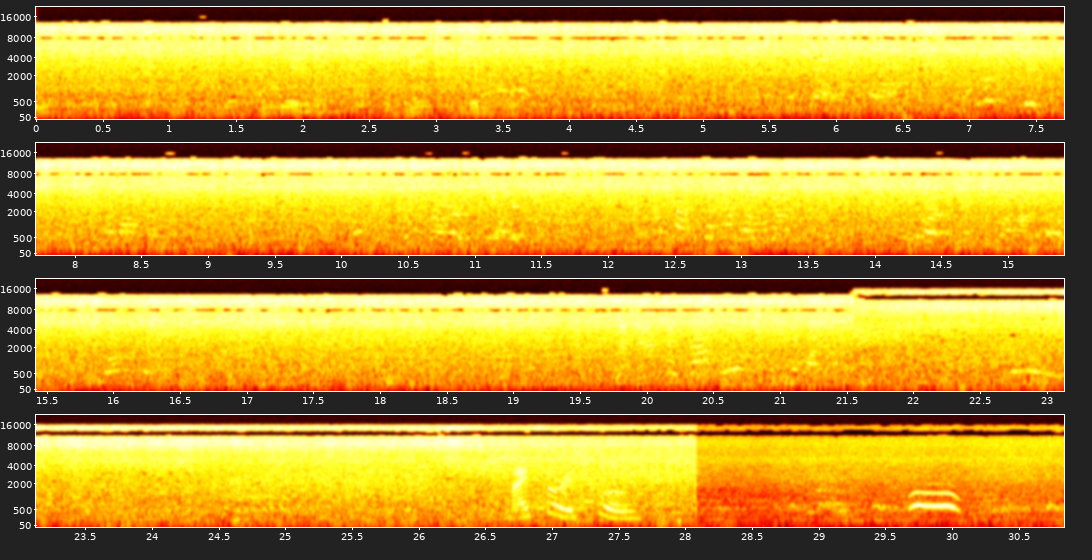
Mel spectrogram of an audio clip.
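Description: Waterfall rushing steadily, a continuous hiss of falling water, with faint voices in the background. Near the end a short exclamation cuts through, then the water sound drops away abruptly.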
